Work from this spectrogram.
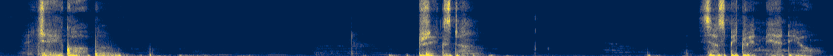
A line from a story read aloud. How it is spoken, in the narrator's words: Whispering, he said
